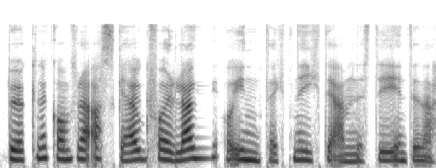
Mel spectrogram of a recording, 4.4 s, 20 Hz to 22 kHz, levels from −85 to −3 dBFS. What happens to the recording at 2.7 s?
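A jitter buffer slow-down runs from 2.22 to 2.88 s: the receiver repeats pitch periods to rebuild its reserve, stretching the speech by 83 ms to about 89% speed at unchanged pitch.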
